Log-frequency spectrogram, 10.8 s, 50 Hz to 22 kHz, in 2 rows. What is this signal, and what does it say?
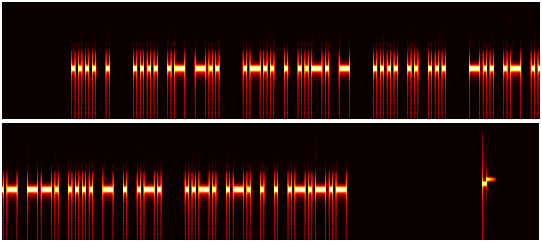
Morse code, heard as a keyed tone, about 34 wpm, 700 Hz. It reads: HE HAD LEFT HIS DAUGHTER FREE.
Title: Sentences from Top 1500 Words 35wpm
